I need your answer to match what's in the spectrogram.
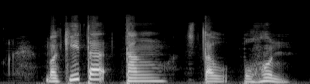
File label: goodbye, cebuano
